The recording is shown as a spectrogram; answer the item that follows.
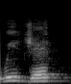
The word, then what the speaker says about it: widget: W-I-D-G-E-T, widget, se pronunciaría, pues ustedes hispanoparlantes, un widget o widget, como lo quieran pronunciar, pero la pronunciación correcta es widget,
